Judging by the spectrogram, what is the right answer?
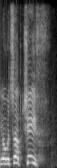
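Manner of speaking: put-on shrill, very loud, very high Long Island accent. Showing how Long Island people talk, in a loud Long Island accent. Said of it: "they all talk like this, and they're all loud".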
